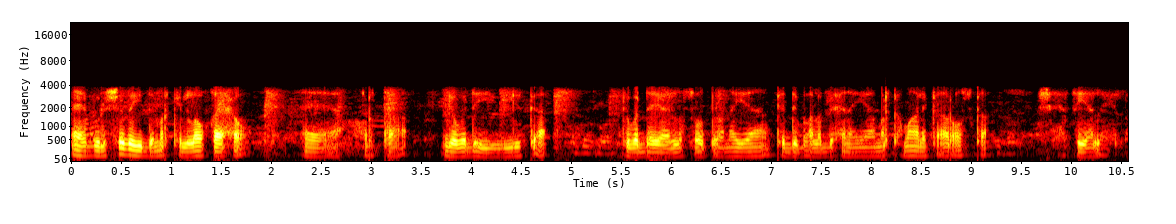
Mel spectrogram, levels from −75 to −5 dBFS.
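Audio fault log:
Nothing stood out on listening to this speech clip.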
